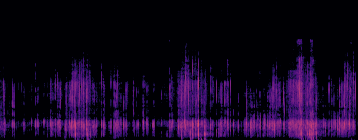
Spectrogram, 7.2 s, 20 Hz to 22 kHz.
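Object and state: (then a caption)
Plastic bubble wrap. Long painted nails scratch and tap across a flat sheet of clear plastic bubble wrap. Dense crinkling and dry crackling taps fill the clip, with louder scratchy bursts near 1.5, 4 and 6.2 seconds. The sound is bright and close, with very little low end.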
